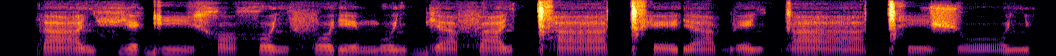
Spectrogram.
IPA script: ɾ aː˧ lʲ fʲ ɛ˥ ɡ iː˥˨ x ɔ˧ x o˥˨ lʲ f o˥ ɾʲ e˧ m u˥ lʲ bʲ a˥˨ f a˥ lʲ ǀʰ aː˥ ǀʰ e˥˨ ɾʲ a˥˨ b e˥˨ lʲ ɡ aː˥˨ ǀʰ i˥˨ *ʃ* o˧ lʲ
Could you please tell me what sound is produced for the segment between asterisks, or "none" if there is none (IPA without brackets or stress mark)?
ʃ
